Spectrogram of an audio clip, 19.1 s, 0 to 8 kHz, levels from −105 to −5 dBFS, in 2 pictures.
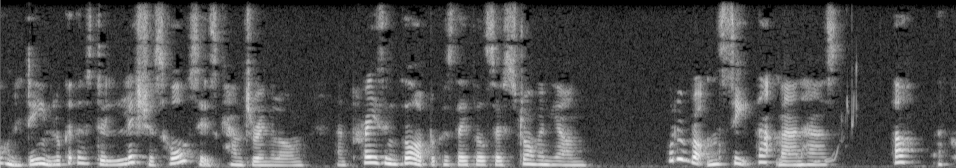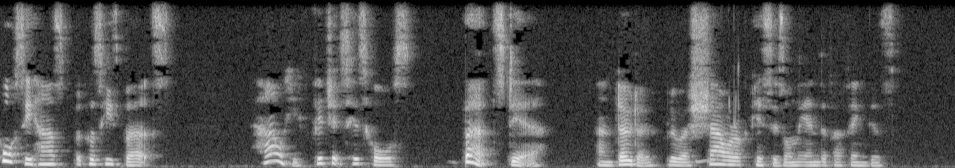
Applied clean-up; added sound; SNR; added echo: none; Gurgling; 19 dB; none.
